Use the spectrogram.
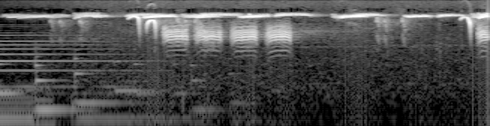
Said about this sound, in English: Take a walk in a temperate woodland this month, and you might hear this chorus. A closer look and listen reveal that this foraging flock includes several species of birds, chickadees, kinglets, and even a downy woodpecker.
